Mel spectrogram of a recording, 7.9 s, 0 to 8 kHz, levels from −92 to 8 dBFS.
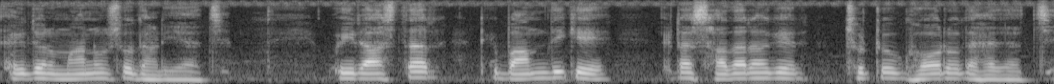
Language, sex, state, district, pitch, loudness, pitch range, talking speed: Bengali, male, West Bengal, Paschim Medinipur, 135 Hz, -19 LUFS, 125-145 Hz, 130 wpm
